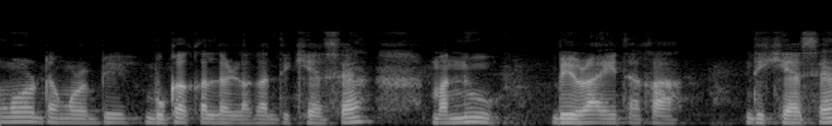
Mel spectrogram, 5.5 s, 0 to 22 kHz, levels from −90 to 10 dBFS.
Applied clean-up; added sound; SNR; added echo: none; none; none; none.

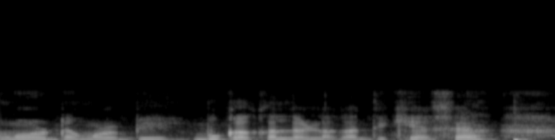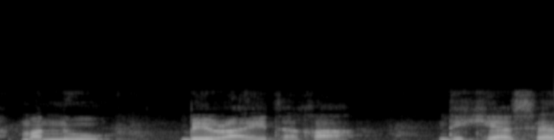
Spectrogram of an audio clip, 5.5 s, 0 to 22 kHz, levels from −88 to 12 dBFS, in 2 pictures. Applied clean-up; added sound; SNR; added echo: none; Bass drum; 12 dB; none.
